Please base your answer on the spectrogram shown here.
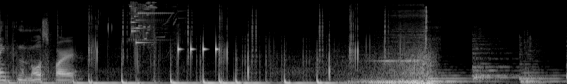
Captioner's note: scale beeping; anticipatory music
